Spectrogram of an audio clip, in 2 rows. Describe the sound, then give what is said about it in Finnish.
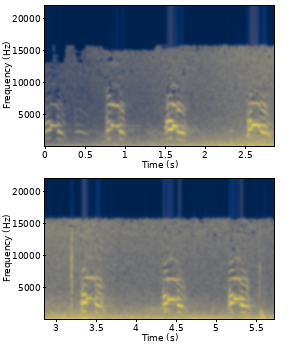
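Gulls calling, a series of harsh, honking squawks repeated at uneven intervals over a low, steady background hiss, with no voices. “Lokit ovat täällä niin kuin 1910 ja samoin laivat.”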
